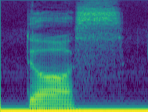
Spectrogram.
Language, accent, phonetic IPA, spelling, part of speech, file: Persian, Iran, [d̪ɒːs], داس, noun, Fa-داس.ogg
- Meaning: sickle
